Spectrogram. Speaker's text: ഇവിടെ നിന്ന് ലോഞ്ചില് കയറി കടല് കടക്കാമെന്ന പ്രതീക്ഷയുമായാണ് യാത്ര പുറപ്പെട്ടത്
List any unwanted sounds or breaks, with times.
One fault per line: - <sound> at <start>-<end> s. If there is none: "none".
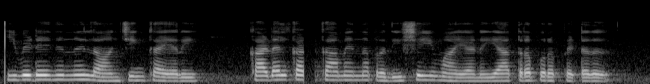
- dropout at 3.0-3.2 s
